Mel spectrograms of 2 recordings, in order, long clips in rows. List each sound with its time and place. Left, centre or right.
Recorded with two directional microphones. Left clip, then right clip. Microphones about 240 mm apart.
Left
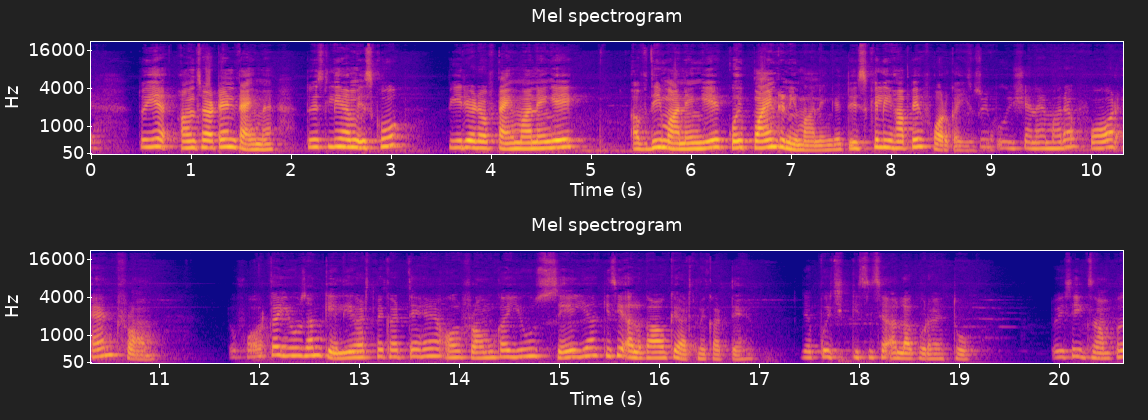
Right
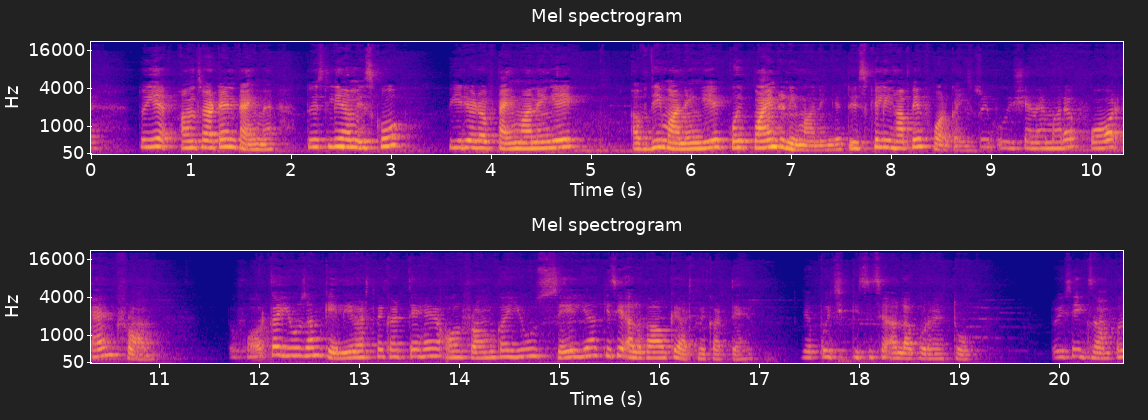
0.4 s a woman's voice: left
11.9 s a woman's voice: left
18.2 s a woman's voice: left
20.3 s a woman's voice: left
